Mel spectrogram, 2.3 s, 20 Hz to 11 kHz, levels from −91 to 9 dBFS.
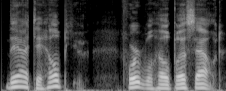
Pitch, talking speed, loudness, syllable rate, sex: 150 Hz, 290 wpm, -16 LUFS, 6.2 syllables/s, male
